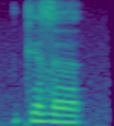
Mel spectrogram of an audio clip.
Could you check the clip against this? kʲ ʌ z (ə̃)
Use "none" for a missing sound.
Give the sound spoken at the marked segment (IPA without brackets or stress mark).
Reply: ə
